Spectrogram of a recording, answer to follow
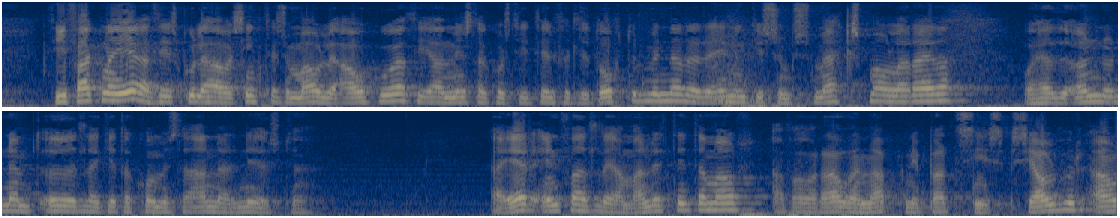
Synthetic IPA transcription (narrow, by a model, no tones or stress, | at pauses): θifaknajɛɣaðθiskʏːlɪɦavasin̥t̪θɛs̬ʏmaːwlɪaːwhʏːɣaθiaðmɪnst̪akʰɔst̪iit̪ʰɪlfɛt̪lɪt̪owht̪ʏɾmɪnːaɾɛɾejnʏɲcɪsʏmsmɛhksmaːwlaɾaːjðaɔɣɦɛvðʏœnːʏɾnɛmt̪œðvɛt̪lɛɣacɛːt̪akʰɔːmɪst̪aðanːaɾnɪːðʏst̪œðʏ | θa̰ðɛɾejnfat̪lɛɣamanrɪht̪ɪnt̪amaːwlaðfaːwaraːwðanapnɪpat̪sinsːjawlvʏɾa̰w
